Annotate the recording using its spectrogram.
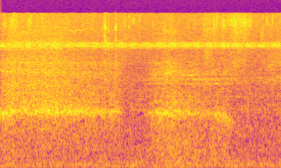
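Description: Faint rustling and rubbing of textile and leather motorcycle gloves being picked up and handled, in two short stretches.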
